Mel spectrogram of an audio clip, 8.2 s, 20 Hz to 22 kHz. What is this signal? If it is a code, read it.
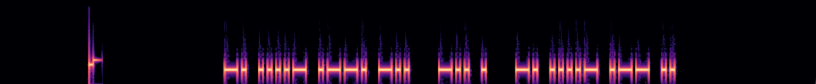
Morse code, heard as a keyed tone, about 28 wpm, 700 Hz. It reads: N4PD DE N4WI
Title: USA Callsign DE Callsign - 4 Characters - 28wpm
